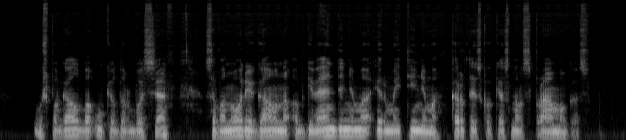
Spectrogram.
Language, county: Lithuanian, Vilnius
